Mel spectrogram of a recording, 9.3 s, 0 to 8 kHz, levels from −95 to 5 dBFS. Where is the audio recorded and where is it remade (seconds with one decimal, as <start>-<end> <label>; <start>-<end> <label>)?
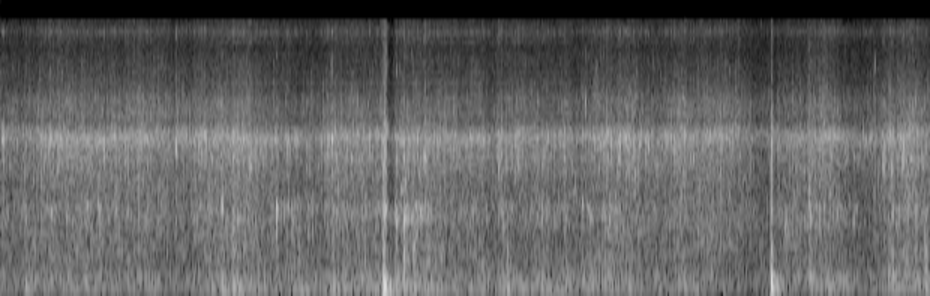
0.0-2.2 recorded; 2.2-5.7 remade; 5.7-9.3 recorded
